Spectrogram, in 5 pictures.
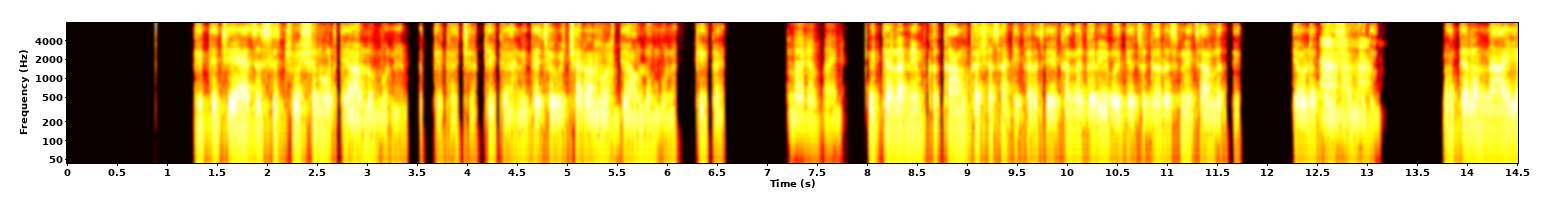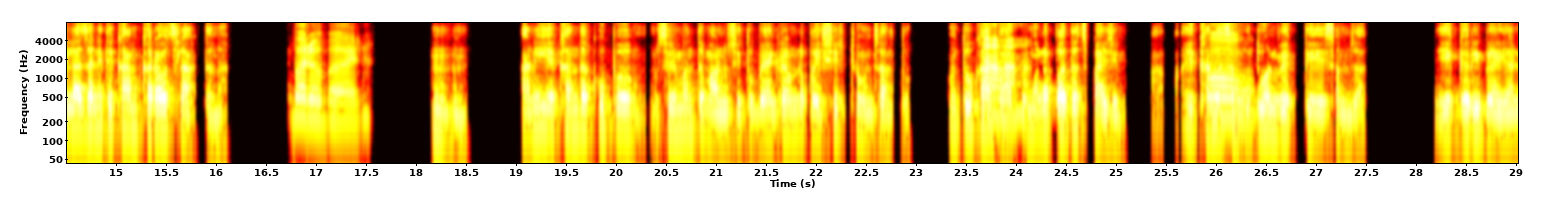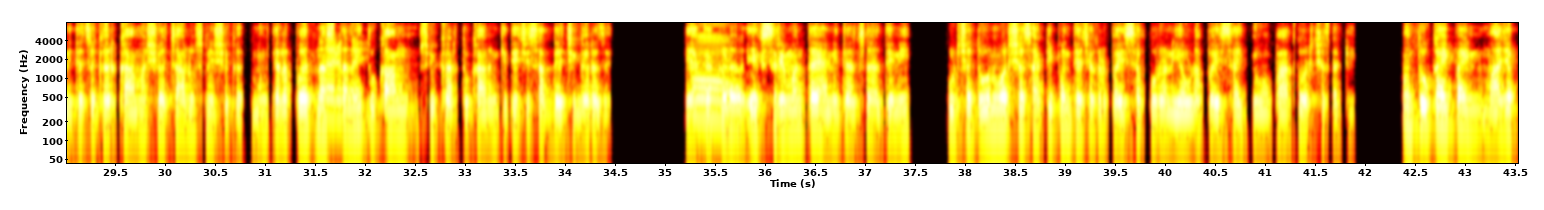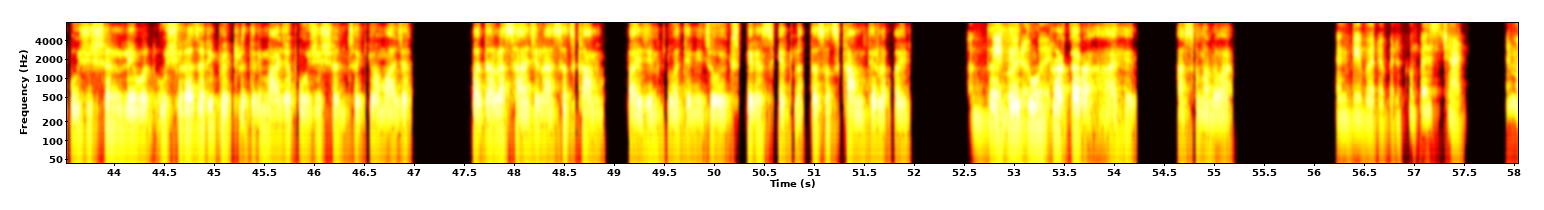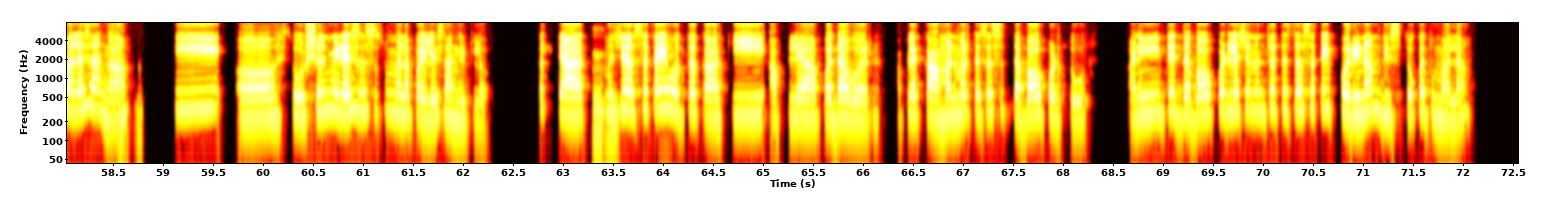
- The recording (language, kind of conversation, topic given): Marathi, podcast, मोठ्या पदापेक्षा कामात समाधान का महत्त्वाचं आहे?
- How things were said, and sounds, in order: tapping; in English: "ॲज अ सिच्युएशनवरती"; "पुरेल" said as "पुरंल"; other background noise; horn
